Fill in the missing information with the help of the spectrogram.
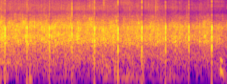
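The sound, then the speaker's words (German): A crowd at a live show in the Markthalle applauds steadily and loudly while the guest's own sharper claps stand out on a regular beat, about three per second, over the dense wash of clapping. No one speaks. “Jetzt weiß ich übrigens endlich mal, warum bei der Oscarverleihung die Nominierten immer selber klatschen. Das ist mir gerade selber oh. passiert.”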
